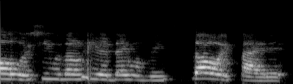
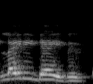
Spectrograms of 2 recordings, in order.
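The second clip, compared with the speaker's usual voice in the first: usual speaking voice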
